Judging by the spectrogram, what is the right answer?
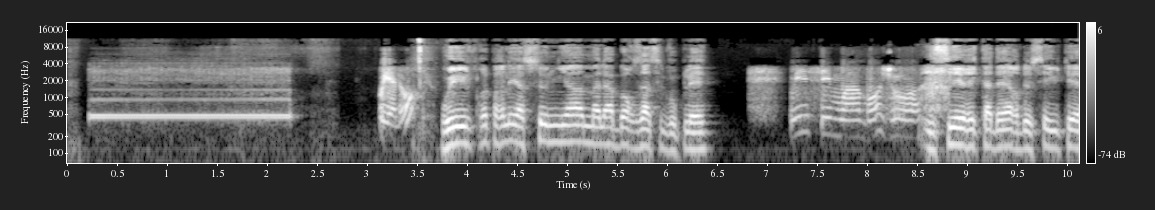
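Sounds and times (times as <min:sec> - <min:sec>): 
telephone ringing tone on the line as a call is placed to New Brunswick: 0:00.2 - 0:02.4
speech: 0:03.2 - 0:06.5, 0:07.9 - 0:10.1.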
